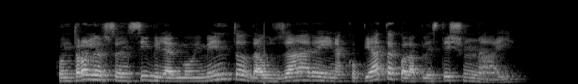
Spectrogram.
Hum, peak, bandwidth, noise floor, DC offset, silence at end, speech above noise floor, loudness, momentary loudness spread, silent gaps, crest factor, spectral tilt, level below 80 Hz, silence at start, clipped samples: none; -8 dBFS; 8 kHz; under -90 dBFS; under 0.1%; 0.65 s; over 64 dB; -26 LUFS; 10 LU; none; 18 dB; -3 dB/octave; -68 dBFS; 0.6 s; under 0.1%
